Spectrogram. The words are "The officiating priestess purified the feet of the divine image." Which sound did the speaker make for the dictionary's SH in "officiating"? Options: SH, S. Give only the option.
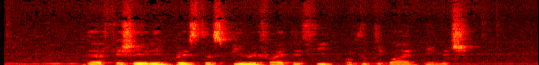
SH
